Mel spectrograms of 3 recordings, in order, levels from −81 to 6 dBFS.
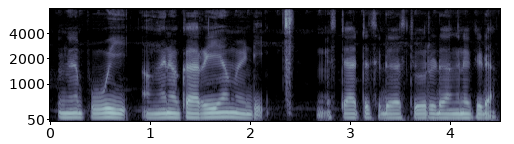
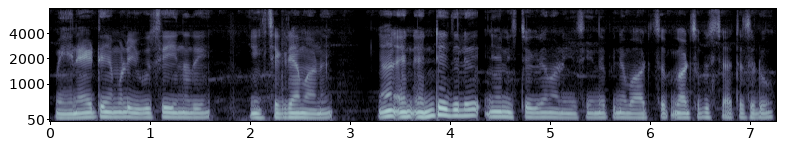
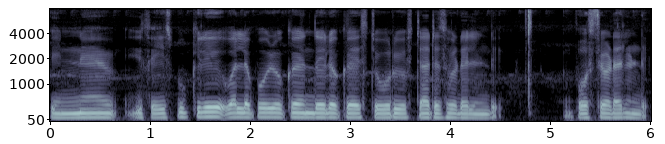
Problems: none marked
